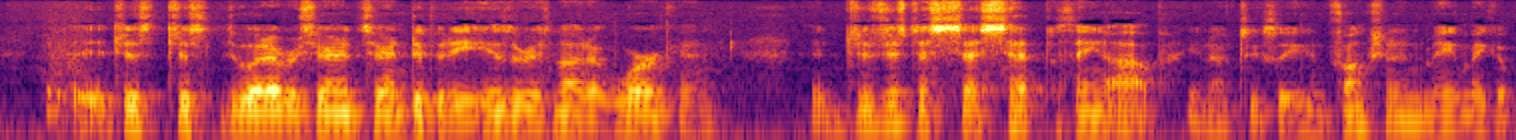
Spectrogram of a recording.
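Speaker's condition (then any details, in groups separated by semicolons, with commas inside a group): Parkinson's disease; Parkinson's disease for quite a while; traveling increasingly difficult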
